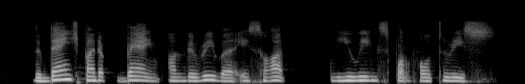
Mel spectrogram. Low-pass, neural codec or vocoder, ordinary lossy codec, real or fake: none; codec, 16 kHz, 1 kbps, X-Codec, HuBERT features, trained on general audio; none; fake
